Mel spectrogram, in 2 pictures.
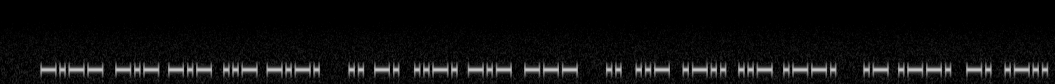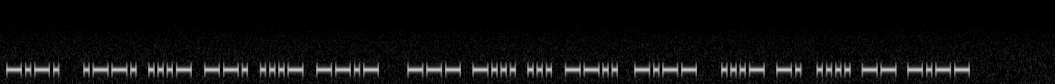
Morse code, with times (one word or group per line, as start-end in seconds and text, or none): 0.4-3.2 YKKUC
3.5-5.8 INFKO
6.1-8.4 IULUP
8.6-11.1 APNLC
11.4-14.3 PVGVQ
14.6-17.5 OBSZY
17.8-20.2 VNHMY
